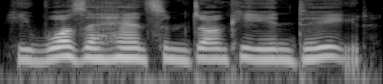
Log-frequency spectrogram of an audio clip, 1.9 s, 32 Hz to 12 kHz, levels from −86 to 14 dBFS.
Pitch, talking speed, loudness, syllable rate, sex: 195 Hz, 190 wpm, -18 LUFS, 5.5 syllables/s, female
